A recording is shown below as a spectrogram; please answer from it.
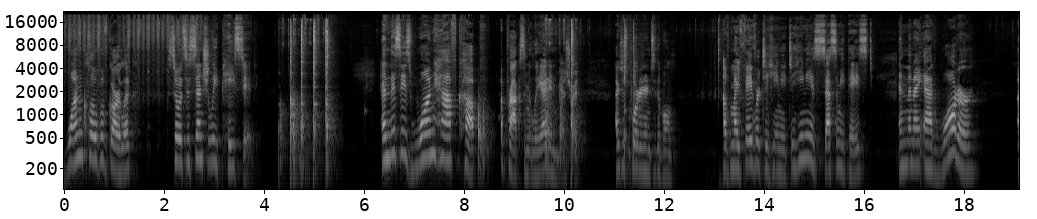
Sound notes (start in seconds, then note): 0.0 garlic scraping; 4.2 grater clanking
